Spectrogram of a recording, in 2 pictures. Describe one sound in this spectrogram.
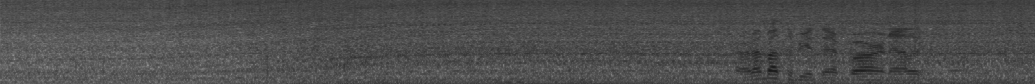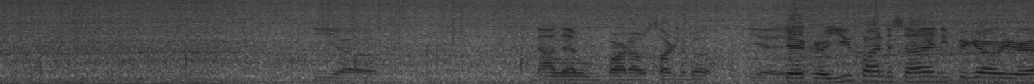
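Tyres crunch over a dirt track.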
